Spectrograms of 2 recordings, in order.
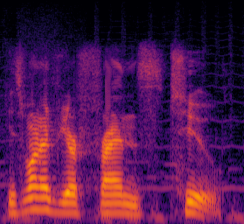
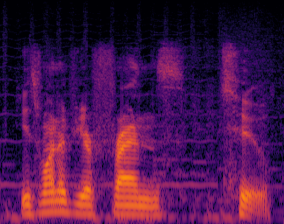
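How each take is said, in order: First: It is said smoothly without a pause. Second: There is a pause before the word too.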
